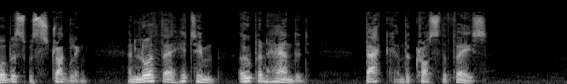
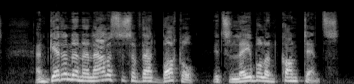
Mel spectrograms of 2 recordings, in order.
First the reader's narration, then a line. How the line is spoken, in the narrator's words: he yelled at Lorenz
